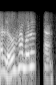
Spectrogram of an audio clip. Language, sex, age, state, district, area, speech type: Marathi, male, 30-45, Maharashtra, Kolhapur, urban, conversation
